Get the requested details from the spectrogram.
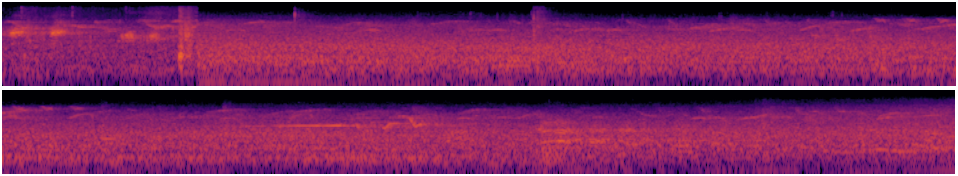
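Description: Leaves rustle in the wind.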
